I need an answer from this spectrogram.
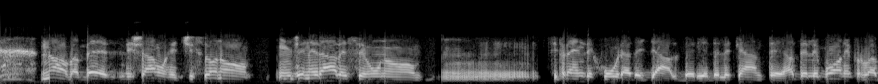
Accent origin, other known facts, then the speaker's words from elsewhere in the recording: Florence, Tuscany, Italy; Sì, sono fiorentino.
